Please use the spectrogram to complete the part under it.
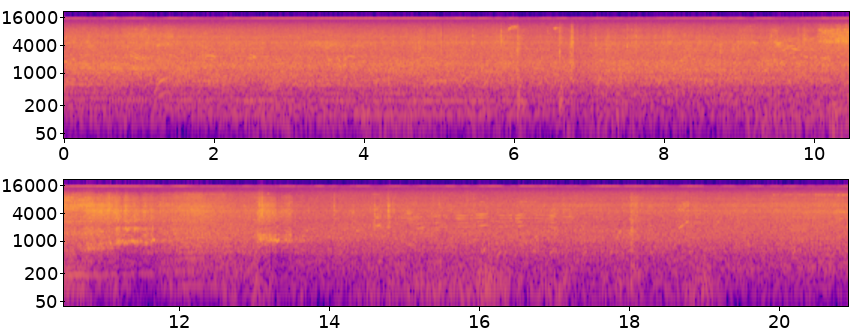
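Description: A small car engine runs nearby.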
